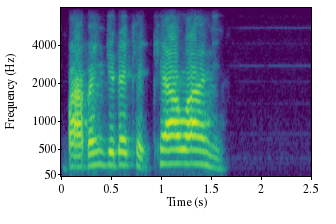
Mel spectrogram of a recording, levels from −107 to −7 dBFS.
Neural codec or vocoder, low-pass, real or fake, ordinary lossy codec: vocoder, 22.05 kHz, 80 mel bands, HiFi-GAN; 7.2 kHz; fake; Opus, 16 kbps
